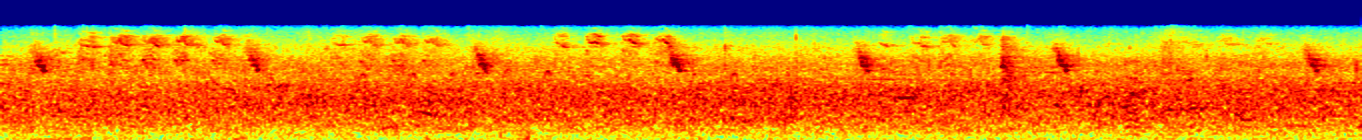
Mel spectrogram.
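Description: Ducklings give thin, high peeps in short bursts, scattered irregularly every second or so over a steady background hiss.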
